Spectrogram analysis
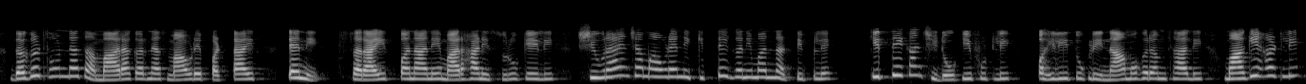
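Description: A woman's voice: high voice, animated, moderate pace. A woman teacher reading a history lesson aloud for students, telling it expressively and speaking to viewers directly. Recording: muffled lo-fi recording.

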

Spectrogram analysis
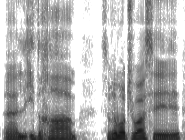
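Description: Speaking a little slowly at medium pitch, this man in his thirties shares a personal story as a guest on a casual podcast. He animates it by acting out the dialogue and dropping in Arabic phrases; the studio sound is clean, without echo.

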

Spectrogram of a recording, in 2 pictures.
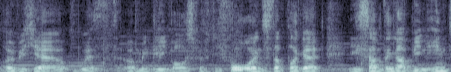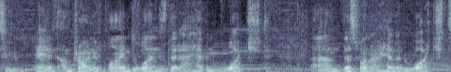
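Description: Male reaction host, mid-pitched, gushing and filler-heavy, loud-soft swings, faint music bed. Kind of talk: casual commentary to camera.

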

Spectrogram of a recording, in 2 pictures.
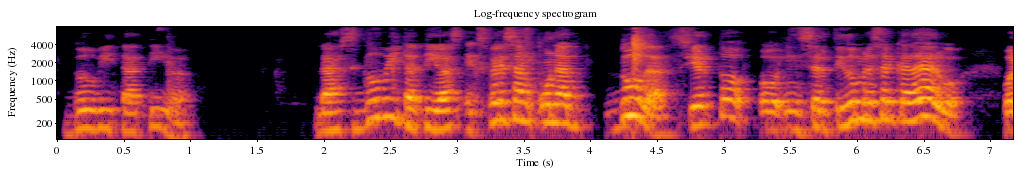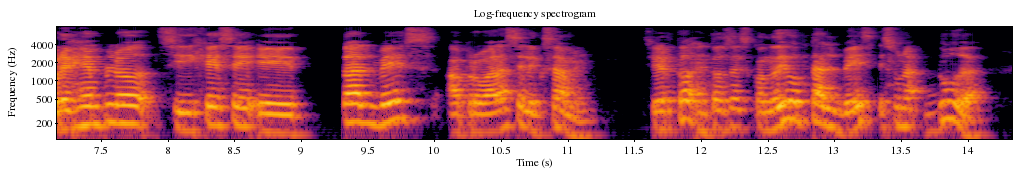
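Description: A man teaching a grammar lesson, checking in with his listeners often and repeating key terms slowly. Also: high-pitched, lively intonation, far from the mic. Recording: echoey room, voice off-mic.

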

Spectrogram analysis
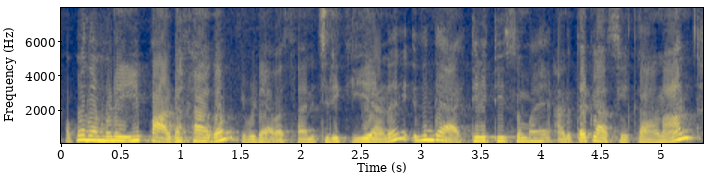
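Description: A woman's voice: medium pitch, lively intonation, a little fast, darkish tone. A woman teacher reading a textbook lesson aloud to young children. She reads rhythmic verse, then asks the children simple questions and addresses them fondly. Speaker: primary school teacher.

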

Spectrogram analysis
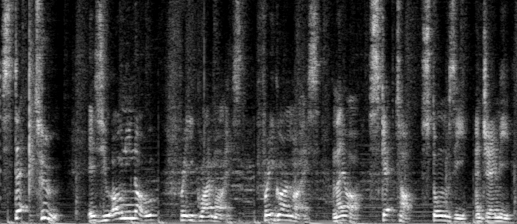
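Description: A young man with a London or south-east English accent giving casual, slangy comedic commentary to camera, repeating words for emphasis. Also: on the high side. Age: young adult. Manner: animated slangy ranting, emphatic repetition. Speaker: comedy video presenter. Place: small bedroom indoors. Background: music.

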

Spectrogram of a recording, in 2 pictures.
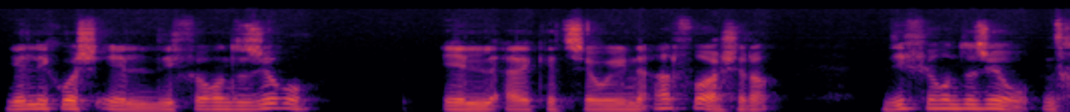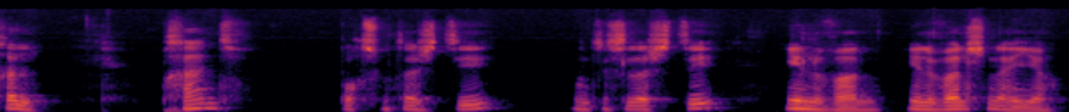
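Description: Fast-talking Moroccan man teaching code. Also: medium pitch, dark tone, slightly rough. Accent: Moroccan Arabic. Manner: walks through code step by step, thinks aloud. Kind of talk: explaining programming to students.

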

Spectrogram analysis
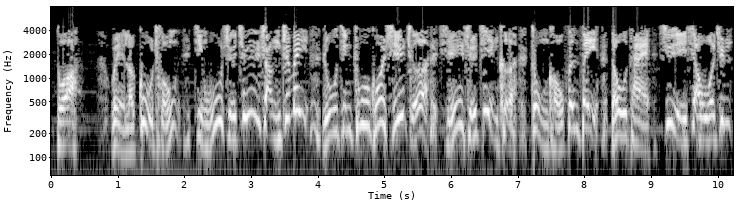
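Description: An actor voicing an indignant old male court elder who scolds with a shrill, wailing voice in an audiobook drama. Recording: lo-fi phone-like audio.

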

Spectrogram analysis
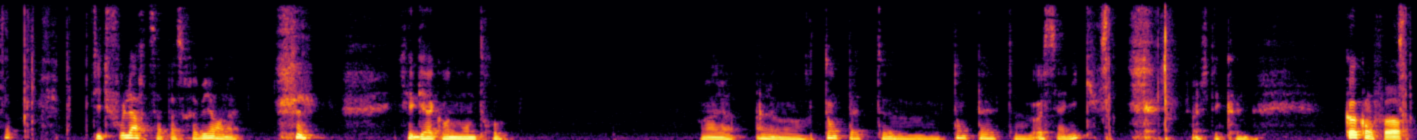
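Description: Slow-talking Swiss French man. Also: fairly low pitch, slight background noise. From Switzerland. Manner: unhurried, muttering card names, soft exclamations. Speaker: card-opening vlogger. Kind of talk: casual commentary while opening cards.

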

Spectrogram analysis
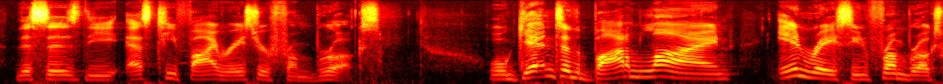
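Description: A man in his thirties hosting a product review vlog, upbeat and salesy, with a few ums, in an indoor studio on a lapel mic. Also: on the high side. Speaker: shoe store vlog host. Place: indoor studio with shoe shelves.

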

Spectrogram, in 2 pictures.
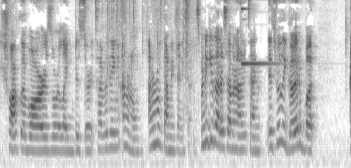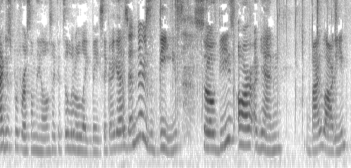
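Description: A woman's voice: on the high side, a bit bright, a little hiss or hum. A young woman vlogger reviewing snacks in casual, bubbly chat, full of "like" fillers. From Albanian heritage. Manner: bubbly, chatty, filler-heavy with lots of "like".

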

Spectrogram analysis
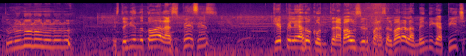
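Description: A young man giving playful, mock-dramatic gameplay commentary full of slangy asides. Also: sits high. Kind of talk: joking let's-play commentary. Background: game music.

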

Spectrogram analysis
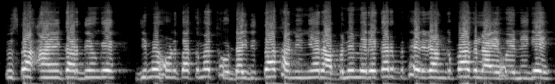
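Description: The voice is very high, a bit bright, and flat in delivery, and she talks fast. She is a woman acting as a sulking sister-in-law in a family short film, complaining indignantly in a Malwa Punjabi accent, refusing all offers, and talking over objections.

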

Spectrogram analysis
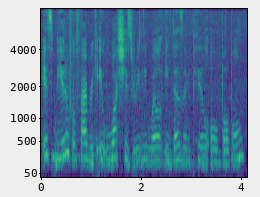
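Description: A woman's voice: medium pitch, moderate pace, background noise. A woman vlogging a fabric shopping meetup, chatting and teasing people with playful questions. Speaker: vlogger and interviewer. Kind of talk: casual chat. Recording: loud crowd chatter behind.

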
